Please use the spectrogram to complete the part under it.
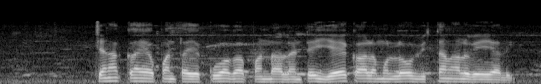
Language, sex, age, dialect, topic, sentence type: Telugu, male, 41-45, Southern, agriculture, question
